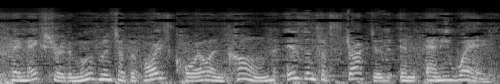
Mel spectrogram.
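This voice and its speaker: A woman reading scripted explanatory documentary narration in a measured, instructional manner, recorded as a studio voice-over. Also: medium pitch, low-quality recording. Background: background music.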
